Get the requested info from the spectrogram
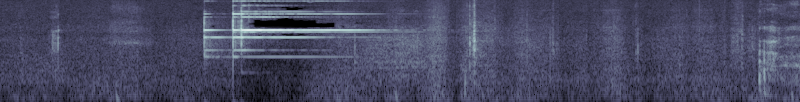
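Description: Metal clink as a dividing head's steel index crank handle is worked off its shaft: one sharp strike about a second in that rings like a small bell for about half a second, with faint handling sounds around it.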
